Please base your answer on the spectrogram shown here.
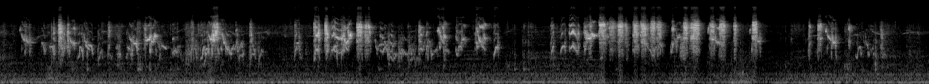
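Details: Budgerigars in a lively colourful flock keep up loud chattering: bursts of shrill chirps and scratchy warbles with brief lulls between them, over a low humming background.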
